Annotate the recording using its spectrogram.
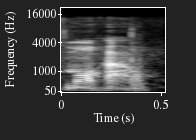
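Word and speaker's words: Moehau: It's Mohau. pronounced Mohau.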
